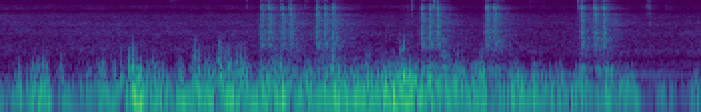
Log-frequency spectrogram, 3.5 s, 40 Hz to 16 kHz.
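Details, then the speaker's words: 1972 VW Westfalia bus being checked for a seized engine. With 12 volts applied, quick, steady clicking a few times a second over a low hum: the electric fuel pump is getting power and trying to run. "I can hear the fuel pump clicking, so that's a good sign."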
